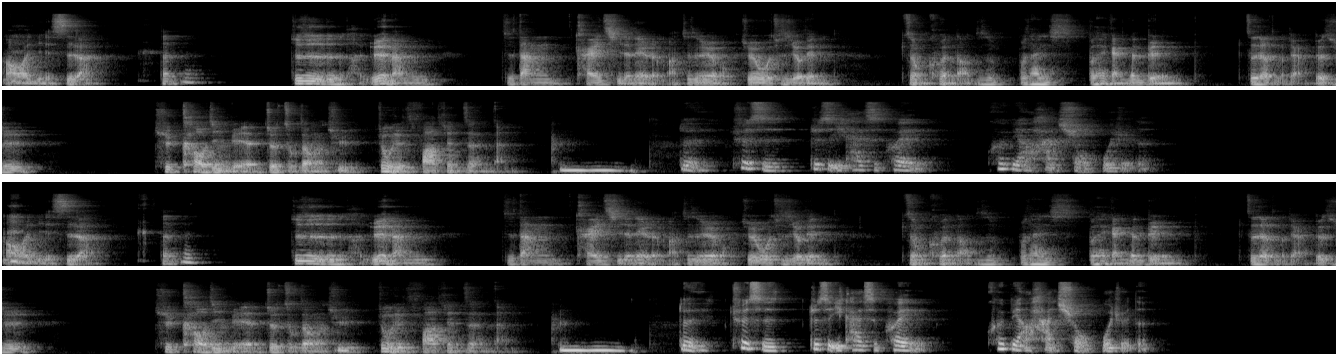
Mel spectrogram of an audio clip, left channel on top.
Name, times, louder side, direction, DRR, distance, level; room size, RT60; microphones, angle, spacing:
voice 1, 0.0-1.0 1.6-1.8 2.9-4.3 5.0-8.3 9.0-11.8 12.4-13.6 14.9-18.4, left 2 dB, 20° left, 3 dB, 0.4 m, -25 dB
voice 2, 18.9-19.6 20.1-21.1 21.4-22.6 23.2-24.8, right 6 dB, 60° right, 8 dB, 0.3 m, -22 dB
3.6 x 2.3 x 3.4 m, 0.64 s
head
